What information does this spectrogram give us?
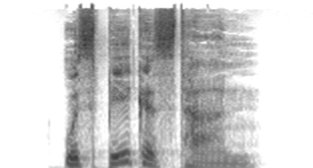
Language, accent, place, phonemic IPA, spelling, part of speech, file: German, Germany, Berlin, /ʊsˈbeːkɪstaːn/, Usbekistan, proper noun, De-Usbekistan.ogg
- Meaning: Uzbekistan (a country in Central Asia)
